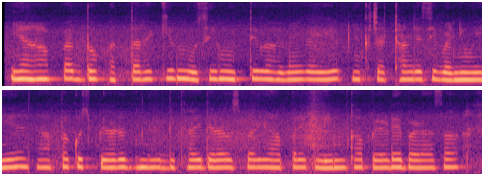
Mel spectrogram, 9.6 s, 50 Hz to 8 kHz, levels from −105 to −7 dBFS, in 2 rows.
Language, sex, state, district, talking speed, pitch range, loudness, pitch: Hindi, female, Maharashtra, Chandrapur, 225 wpm, 220-230 Hz, -29 LUFS, 225 Hz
